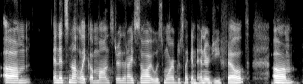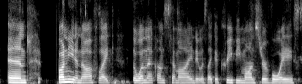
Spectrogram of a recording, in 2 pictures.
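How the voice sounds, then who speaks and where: A woman with a slightly low, clear and smooth voice talks casually, as if sharing a personal story with a group. Her delivery is informal and conversational, and the sound is close and dry. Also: steady tone, measured pace, no room sound. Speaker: participant sharing personal experiences in a group discussion.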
